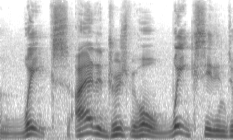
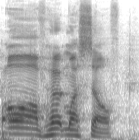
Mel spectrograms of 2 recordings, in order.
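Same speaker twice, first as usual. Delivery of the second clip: put-on, slow, pained whimper of fake hurt. Retelling how a player lay on the ground: imitating a player faking injury. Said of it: "Trying to feign, feign injury".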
